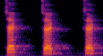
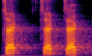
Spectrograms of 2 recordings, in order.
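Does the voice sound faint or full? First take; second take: faint; full. First: The voice sounds very quiet and unclear. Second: The voice sounds louder and clearer.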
